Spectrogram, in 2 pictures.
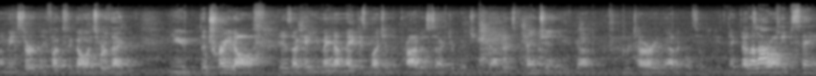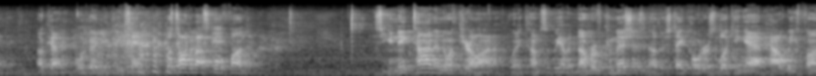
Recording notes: A panel of legislative, education and business leaders discuss before a live audience in Raleigh at the 2018 Eggs & Issues Breakfast.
